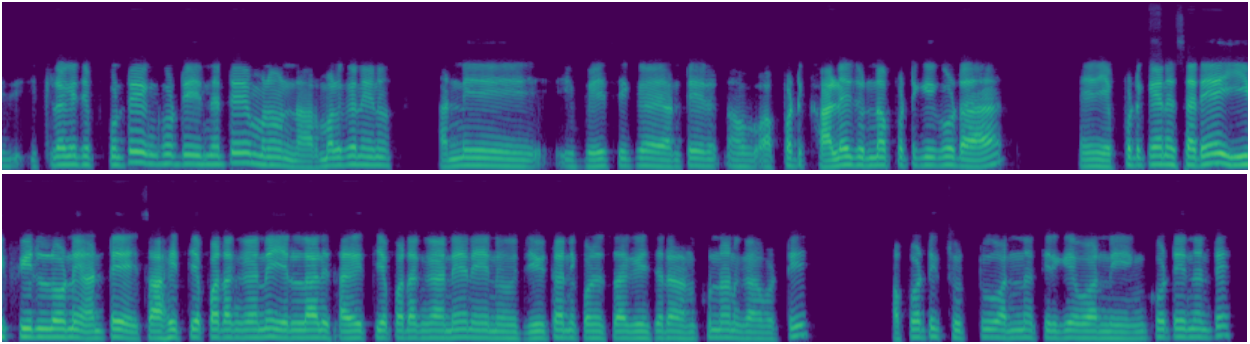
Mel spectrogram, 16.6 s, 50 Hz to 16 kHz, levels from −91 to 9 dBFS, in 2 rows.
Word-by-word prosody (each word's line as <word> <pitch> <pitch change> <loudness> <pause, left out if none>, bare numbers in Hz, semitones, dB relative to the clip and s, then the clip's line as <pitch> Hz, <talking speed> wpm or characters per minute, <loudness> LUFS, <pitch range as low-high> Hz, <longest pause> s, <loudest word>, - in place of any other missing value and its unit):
ఇది 145 - -12
ఇట్లాగే 180 +5 0
జెప్పుకుంటే 180 +4 -1
ఇంకోటేందంటే, 190 0 -1 0.2
మనం 175 - 0 0.2
నార్మల్‌గా 160 +8 -1
నేను 170 -1 -1 0.4
అన్నీ 160 +4 -1 0.6
ఈ - - -8
బేసిక్‌గా 150 +2 -3
అంటే 135 +3 -4 0.3
అవ్ 140 - -6
అప్పటి 155 -2 -4
కాలేజి 170 +6 +5
ఉన్నప్పటికీ 170 0 -1
గూడా 150 -5 +3 0.7
నేనెప్పడికైనా 170 +6 +1
సరే 175 +2 +5 0.2
ఈ - - +4
ఫీల్డ్‌లోనే 175 -1 +4
అంటే 150 +4 +2 0.2
సాహిత్య 160 +3 +3
పరంగానే 165 +1 +2
యెళ్ళాలి. 160 0 +3
సాహిత్య 150 +1 +2
పరంగానే 155 +1 +1
నేను 150 -1 0 0.2
జీవితాన్ని 155 +2 0
కొనసాగించాలననుకున్నాను 150 +1 -1
గాబట్టి, 135 +7 -4 0.7
అప్పటికి 170 +6 -4
చుట్టూ 160 +2 -5
అన్ని 160 +1 -4
తిరిగేవాన్ని. 150 -1 -1
ఇంకోటేందంటే, 170 +4 -2
160 Hz, 125 wpm, -26 LUFS, 150-170 Hz, 0.7 s, కాలేజి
